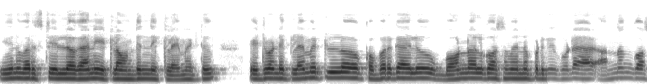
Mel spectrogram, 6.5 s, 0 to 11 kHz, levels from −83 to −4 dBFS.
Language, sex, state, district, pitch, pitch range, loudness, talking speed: Telugu, male, Andhra Pradesh, Krishna, 155 Hz, 150-165 Hz, -25 LUFS, 165 wpm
